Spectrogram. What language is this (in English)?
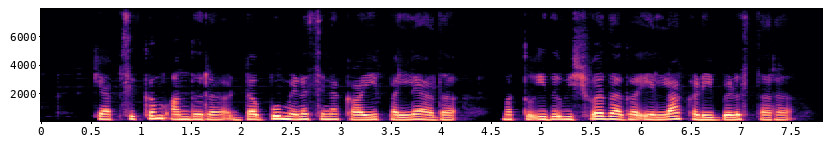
Kannada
